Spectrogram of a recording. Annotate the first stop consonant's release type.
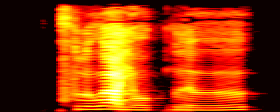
aspirated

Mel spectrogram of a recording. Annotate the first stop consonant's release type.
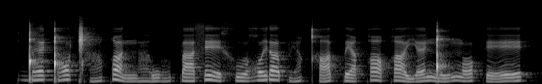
click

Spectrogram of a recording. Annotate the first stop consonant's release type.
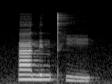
aspirated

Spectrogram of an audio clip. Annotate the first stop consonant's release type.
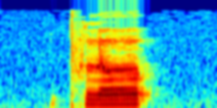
aspirated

